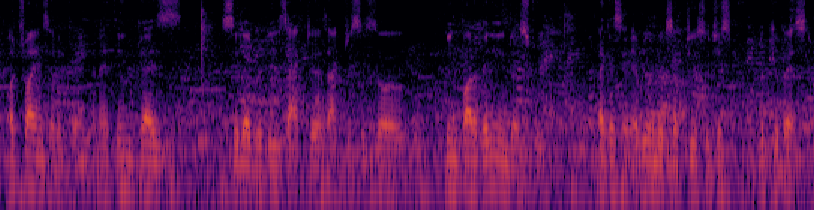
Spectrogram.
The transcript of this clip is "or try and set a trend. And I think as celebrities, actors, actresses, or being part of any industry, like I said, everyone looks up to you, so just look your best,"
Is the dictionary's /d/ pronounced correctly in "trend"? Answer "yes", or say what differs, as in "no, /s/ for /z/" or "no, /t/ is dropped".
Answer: no, /d/ is dropped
